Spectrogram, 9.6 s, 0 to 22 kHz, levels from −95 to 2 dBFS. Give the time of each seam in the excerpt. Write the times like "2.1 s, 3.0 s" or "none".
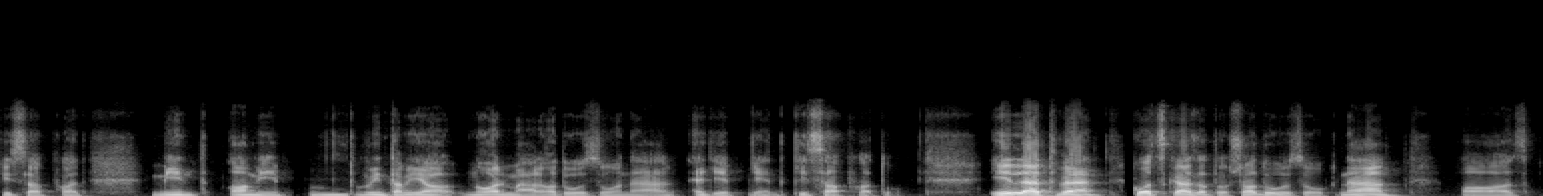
2.2 s, 7.0 s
